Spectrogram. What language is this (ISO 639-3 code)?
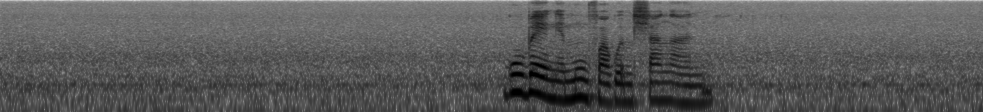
ssw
